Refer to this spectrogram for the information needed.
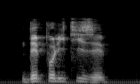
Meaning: to depoliticize, depoliticise
- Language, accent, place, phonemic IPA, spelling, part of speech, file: French, France, Lyon, /de.pɔ.li.ti.ze/, dépolitiser, verb, LL-Q150 (fra)-dépolitiser.wav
